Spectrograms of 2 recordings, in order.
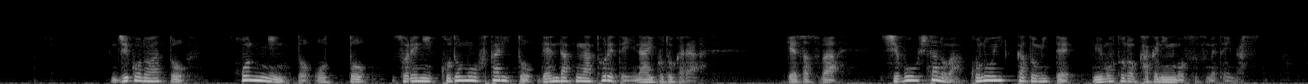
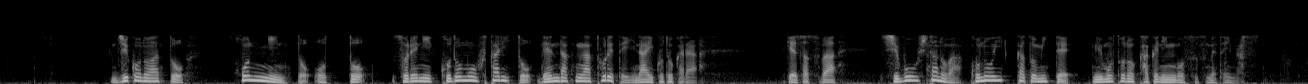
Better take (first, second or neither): second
